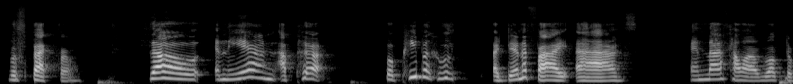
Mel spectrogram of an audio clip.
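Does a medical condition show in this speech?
Yes: profoundly deaf, congenital; born profoundly deaf, hearing aid wearer, learned to speak orally, does not know sign language; accent from deafness, not British, described as accent from nowhere.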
